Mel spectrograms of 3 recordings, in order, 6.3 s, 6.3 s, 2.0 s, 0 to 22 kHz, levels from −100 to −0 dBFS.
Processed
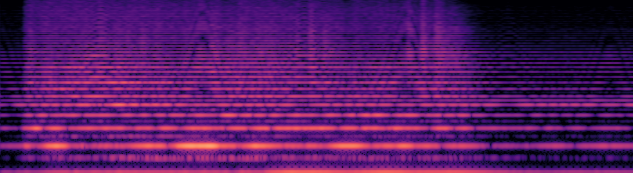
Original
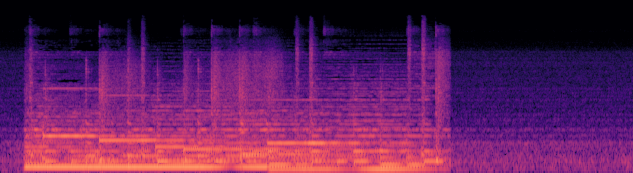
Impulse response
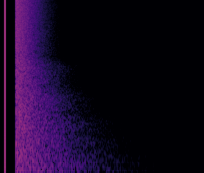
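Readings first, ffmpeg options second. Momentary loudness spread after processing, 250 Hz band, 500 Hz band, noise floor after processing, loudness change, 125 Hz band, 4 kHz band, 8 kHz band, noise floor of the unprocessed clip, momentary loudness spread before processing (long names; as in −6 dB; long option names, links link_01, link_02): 20 LU, −25.0 dB, +1.0 dB, −50 dBFS, −3.0 dB, below −40 dB, +7.5 dB, can't be measured, −53 dBFS, 5 LU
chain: -filter_complex "[0:a]asplit=2[link_01][link_02];[link_02]acrusher=bits=4:mode=log:mix=0:aa=0.000001,volume=-5.5dB[link_03];[link_01][link_03]amix=inputs=2:normalize=0,aeval=exprs='val(0)+0.01*sin(2*PI*2200*n/s)':channel_layout=same[link_04];[1:a]atrim=start_sample=2205,asetrate=39249,aresample=44100[link_05];[link_04][link_05]afir=irnorm=-1:irlink=0,acrossover=split=610[link_06][link_07];[link_07]aeval=exprs='0.126*sin(PI/2*3.55*val(0)/0.126)':channel_layout=same[link_08];[link_06][link_08]amix=inputs=2:normalize=0,bandreject=frequency=57.51:width_type=h:width=4,bandreject=frequency=115.02:width_type=h:width=4,bandreject=frequency=172.53:width_type=h:width=4,bandreject=frequency=230.04:width_type=h:width=4,bandreject=frequency=287.55:width_type=h:width=4,bandreject=frequency=345.06:width_type=h:width=4,bandreject=frequency=402.57:width_type=h:width=4,bandreject=frequency=460.08:width_type=h:width=4,bandreject=frequency=517.59:width_type=h:width=4,bandreject=frequency=575.1:width_type=h:width=4,bandreject=frequency=632.61:width_type=h:width=4,bandreject=frequency=690.12:width_type=h:width=4,bandreject=frequency=747.63:width_type=h:width=4,bandreject=frequency=805.14:width_type=h:width=4,bandreject=frequency=862.65:width_type=h:width=4,bandreject=frequency=920.16:width_type=h:width=4,bandreject=frequency=977.67:width_type=h:width=4,bandreject=frequency=1035.18:width_type=h:width=4,bandreject=frequency=1092.69:width_type=h:width=4,bandreject=frequency=1150.2:width_type=h:width=4,bandreject=frequency=1207.71:width_type=h:width=4,bandreject=frequency=1265.22:width_type=h:width=4,bandreject=frequency=1322.73:width_type=h:width=4,bandreject=frequency=1380.24:width_type=h:width=4,bandreject=frequency=1437.75:width_type=h:width=4,bandreject=frequency=1495.26:width_type=h:width=4,bandreject=frequency=1552.77:width_type=h:width=4,bandreject=frequency=1610.28:width_type=h:width=4,bandreject=frequency=1667.79:width_type=h:width=4,bandreject=frequency=1725.3:width_type=h:width=4,bandreject=frequency=1782.81:width_type=h:width=4,bandreject=frequency=1840.32:width_type=h:width=4,bandreject=frequency=1897.83:width_type=h:width=4,afftfilt=real='hypot(re,im)*cos(PI*b)':imag='0':win_size=1024:overlap=0.75,flanger=delay=19.5:depth=3:speed=0.49,afftfilt=real='re*3.46*eq(mod(b,12),0)':imag='im*3.46*eq(mod(b,12),0)':win_size=2048:overlap=0.75,volume=-6.5dB"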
